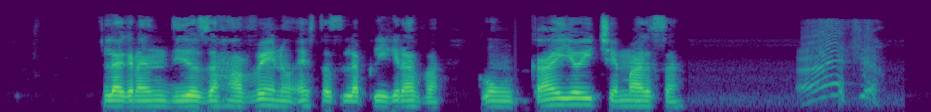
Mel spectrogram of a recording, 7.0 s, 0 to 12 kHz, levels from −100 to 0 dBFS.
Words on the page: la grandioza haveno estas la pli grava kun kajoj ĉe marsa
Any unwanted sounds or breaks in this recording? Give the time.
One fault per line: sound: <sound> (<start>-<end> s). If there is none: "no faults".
sound: sneeze (6.0-6.7 s)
